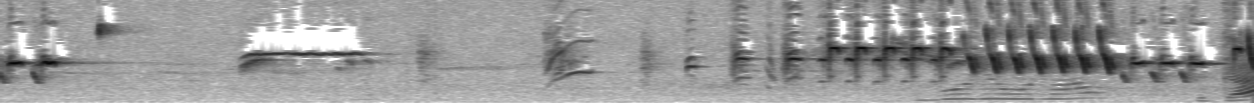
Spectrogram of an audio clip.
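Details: Sparse high whistles and short notes with pauses from an African citril mule, then a sudden lively run of fast trills and a rising harsh chatter.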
